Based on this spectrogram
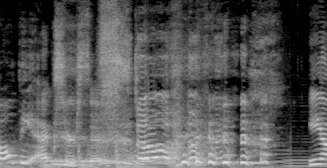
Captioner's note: laugh; snicker; scared Laugh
